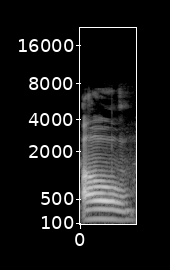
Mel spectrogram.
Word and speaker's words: ওম: मुचो दिवि শেষে মনে ওম। ওমের উচ্চারণটা মুখটা বড় থেকে ছোট হবে, মুখটা একদম 3 আঙ্গুল,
